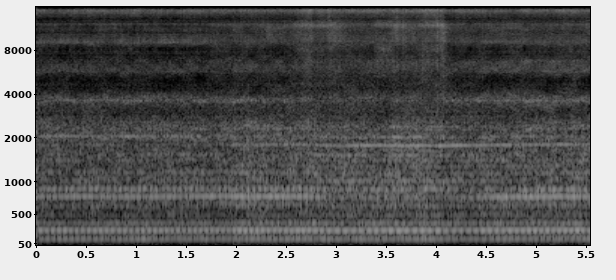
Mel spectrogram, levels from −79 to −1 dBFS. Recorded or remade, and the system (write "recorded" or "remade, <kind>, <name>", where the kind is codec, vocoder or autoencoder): remade, codec, DAC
